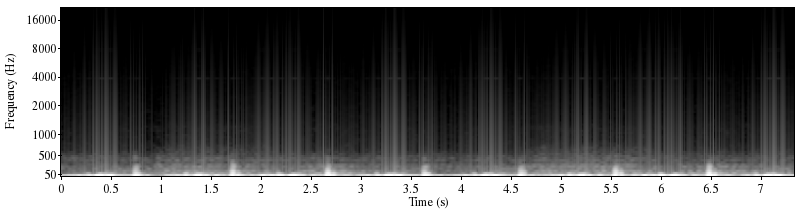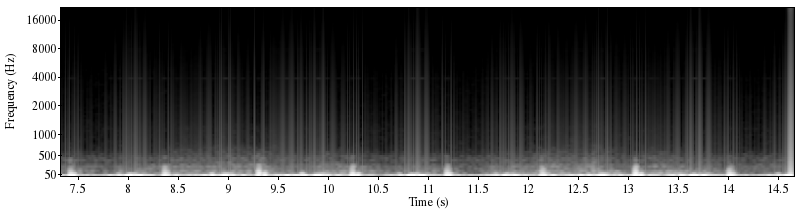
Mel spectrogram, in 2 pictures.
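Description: Steady low thumps at roughly 65 beats a minute with a soft hum underneath; a normal resting heartbeat.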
